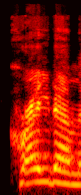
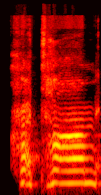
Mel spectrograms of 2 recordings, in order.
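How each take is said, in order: First: The word is said the American way. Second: The word is said the European and Asian way. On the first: "kratom is how the Americans say it" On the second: "kratom is what they call it in Europe, in, in Asia"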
